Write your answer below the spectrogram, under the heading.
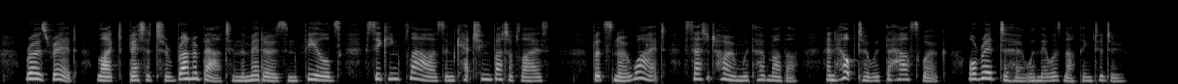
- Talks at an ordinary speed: No, fast, 220 wpm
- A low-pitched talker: No, high, 190 Hz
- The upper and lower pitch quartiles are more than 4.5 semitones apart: Yes, average, 5.1 semitones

